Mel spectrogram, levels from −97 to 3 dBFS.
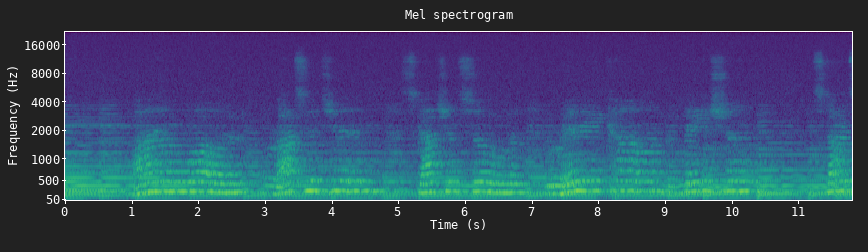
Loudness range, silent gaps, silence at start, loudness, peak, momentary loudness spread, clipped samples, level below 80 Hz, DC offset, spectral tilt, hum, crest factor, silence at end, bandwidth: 2 LU; none; 0 s; -28 LUFS; -12 dBFS; 8 LU; under 0.1%; -64 dBFS; under 0.1%; -9 dB/octave; none; 14 dB; 0 s; 12.5 kHz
